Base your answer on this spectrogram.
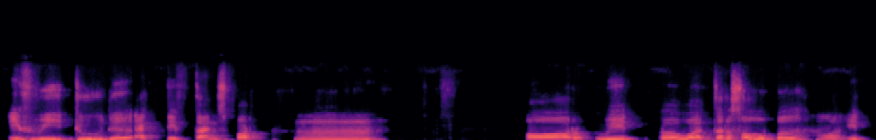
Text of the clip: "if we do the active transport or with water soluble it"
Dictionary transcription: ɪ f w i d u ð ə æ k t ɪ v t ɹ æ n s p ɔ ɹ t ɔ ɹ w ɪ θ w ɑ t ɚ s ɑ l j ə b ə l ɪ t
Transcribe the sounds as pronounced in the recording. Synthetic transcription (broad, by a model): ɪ f w i d u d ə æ k t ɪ f t ɹ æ n s p ɔ ɹ t ɔ ɹ w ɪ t w ɑ t ɚ s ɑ l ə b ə l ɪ t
